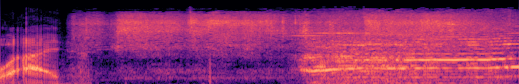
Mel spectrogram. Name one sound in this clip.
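Video game spell effects whoosh and crackle.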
